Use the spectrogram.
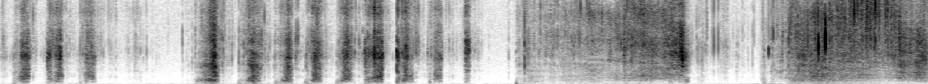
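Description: A white rectangular melamine-type foam sponge block, held in the fingertips, is pressed and rubbed against a silicone ear-shaped binaural microphone. Quick, rhythmic scratchy strokes come first, then give way to a steadier, bright crinkling rustle that swells and dips as the rubbing continues.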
